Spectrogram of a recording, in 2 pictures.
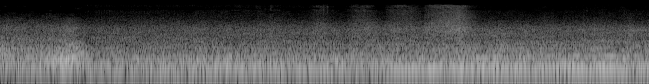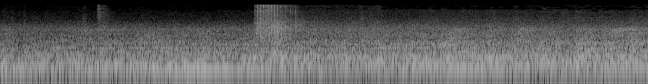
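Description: An engine running at a steady, unchanging pitch: a low hum with its overtones. There is a single sharp click about seven seconds in.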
